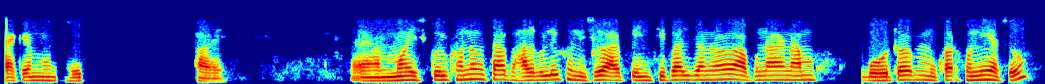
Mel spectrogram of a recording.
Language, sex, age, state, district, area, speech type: Assamese, male, 18-30, Assam, Biswanath, rural, conversation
